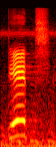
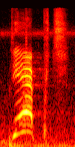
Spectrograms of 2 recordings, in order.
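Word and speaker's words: debt: he should say doubt, det when he should pronounce dept, dept, not det.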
